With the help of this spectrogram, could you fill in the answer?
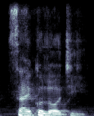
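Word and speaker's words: psychology: For example guys, साइकोलॉजी। और इसमें देखो गाइस, एच से पहले पी है तो पी साइलेंट है, इसे पी साइकोलॉजी नहीं पढ़ेंगे, साइकोलॉजी पढ़ेंगे, इसकी हिंदी होगी मनोविज्ञान।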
